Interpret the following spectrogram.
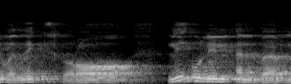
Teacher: لی لام زیر لی جلدی سے معروف طریقے سے ادا کرنا ہے. حمزہ کو جلدی پڑھنا ہے، واو نہیں پڑھنی ہے، لکھنے میں آئے گی پڑھنے میں نہیں آئے گی. · ذکر کاف ساکن پہ ہمس ہے، را پر ہے، کھڑا زبر ہے تو 2 حرکات لمبا بھی کریں گے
